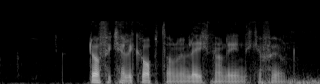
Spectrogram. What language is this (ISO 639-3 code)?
swe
